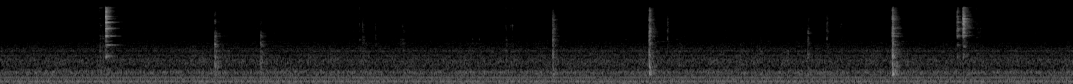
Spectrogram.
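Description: Metal parts click and clack sharply as they are fitted together.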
